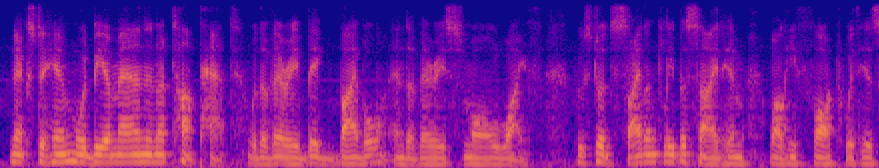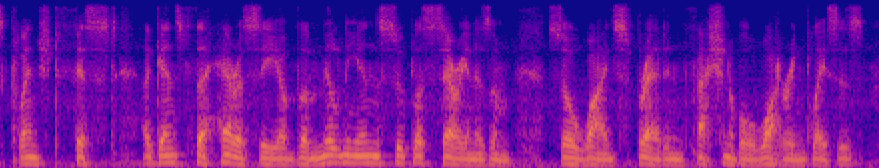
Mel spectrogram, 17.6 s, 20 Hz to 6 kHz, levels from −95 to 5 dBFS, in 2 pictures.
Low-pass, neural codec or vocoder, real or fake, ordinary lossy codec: 5.4 kHz; none; real; Opus, 24 kbps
